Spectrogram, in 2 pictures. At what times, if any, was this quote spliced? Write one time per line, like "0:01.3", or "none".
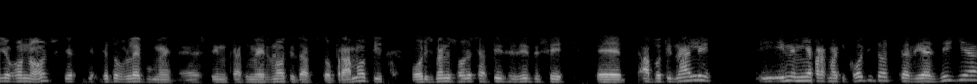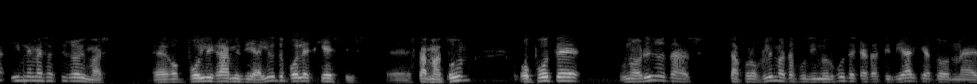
0:06.4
